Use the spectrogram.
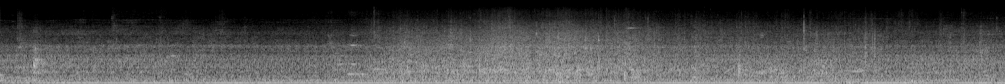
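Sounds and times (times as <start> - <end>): excavator diesel engine: 0.0 - 10.0
crumbling masonry rushing: 3.7 - 10.0.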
